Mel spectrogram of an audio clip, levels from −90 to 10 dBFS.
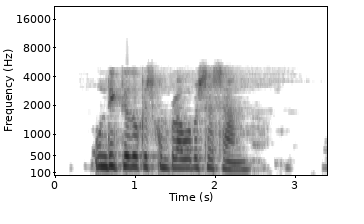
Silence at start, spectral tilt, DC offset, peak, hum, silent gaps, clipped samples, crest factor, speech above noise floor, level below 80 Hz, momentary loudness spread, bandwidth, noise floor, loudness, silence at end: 0.45 s; -9 dB/octave; under 0.1%; 0 dBFS; none; none; under 0.1%; 16 dB; 37 dB; -64 dBFS; 10 LU; 5.4 kHz; -52 dBFS; -16 LUFS; 1 s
